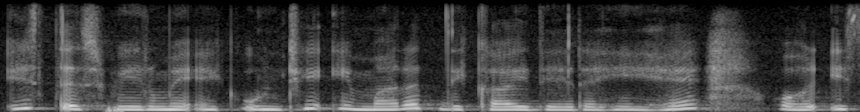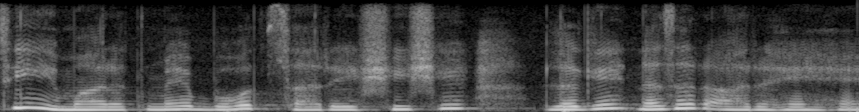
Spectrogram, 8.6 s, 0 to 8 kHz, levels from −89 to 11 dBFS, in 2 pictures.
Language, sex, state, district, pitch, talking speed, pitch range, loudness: Hindi, female, Delhi, New Delhi, 210 Hz, 155 wpm, 205-255 Hz, -17 LUFS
